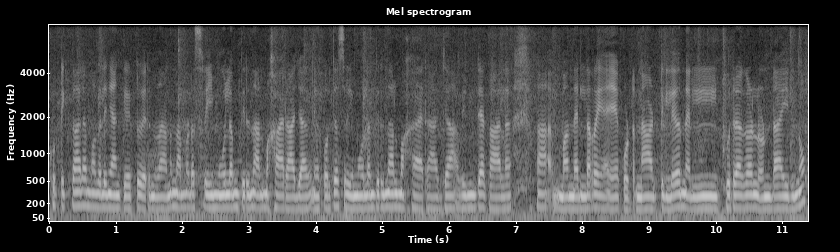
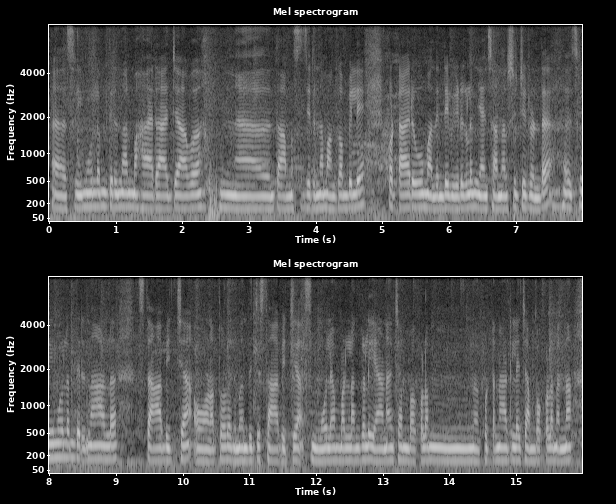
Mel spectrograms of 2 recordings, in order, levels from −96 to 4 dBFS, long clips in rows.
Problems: none marked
